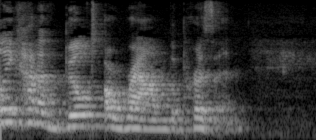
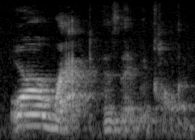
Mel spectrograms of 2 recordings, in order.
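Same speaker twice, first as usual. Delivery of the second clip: whispered aside; 4 dB quieter, faster than usual. Acted. Whispered aside about the rat.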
